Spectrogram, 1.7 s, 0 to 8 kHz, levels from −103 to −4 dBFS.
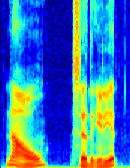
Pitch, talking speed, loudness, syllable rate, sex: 130 Hz, 140 wpm, -16 LUFS, 4.4 syllables/s, male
